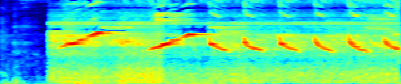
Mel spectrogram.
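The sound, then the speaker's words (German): A bird's mating call: two long rising whistles, then a quick run of six short, downward-sliding chirps in steady rhythm, clear and fairly loud over a faint background hiss. “Das ist übrigens der Paarungsruf.”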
